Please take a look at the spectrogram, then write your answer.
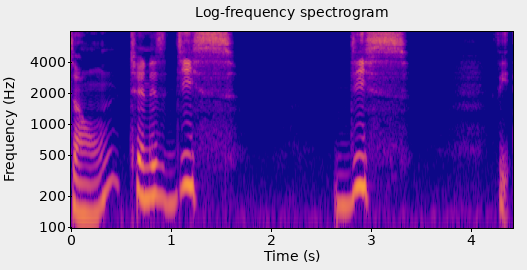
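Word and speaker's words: dix: says on its own the X is silent when followed by a consonant and the excess pronounced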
